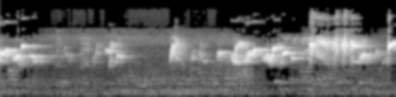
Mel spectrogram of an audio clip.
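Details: Red-whiskered bulbul singing: bright, rapid chirping and warbled phrases, short notes tumbling up and down, louder and denser in the second half, with a faint low background hum.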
